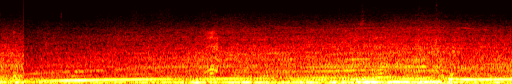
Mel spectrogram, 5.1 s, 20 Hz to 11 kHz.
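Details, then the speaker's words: Chevrolet Corvette C8 after adding octane booster and upper cylinder lubricant: the V8 pulls up through the gears with pitch climbing and dropping, popping at every upshift. This is normal, and the timing sounds good. "everything going smooth nice beautiful it backfires every time you shift it"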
